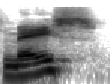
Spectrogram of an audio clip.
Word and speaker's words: Mies: who my Dutch friends are saying is pronounced Mace, but I kind of like Mies, so I call him Mies.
